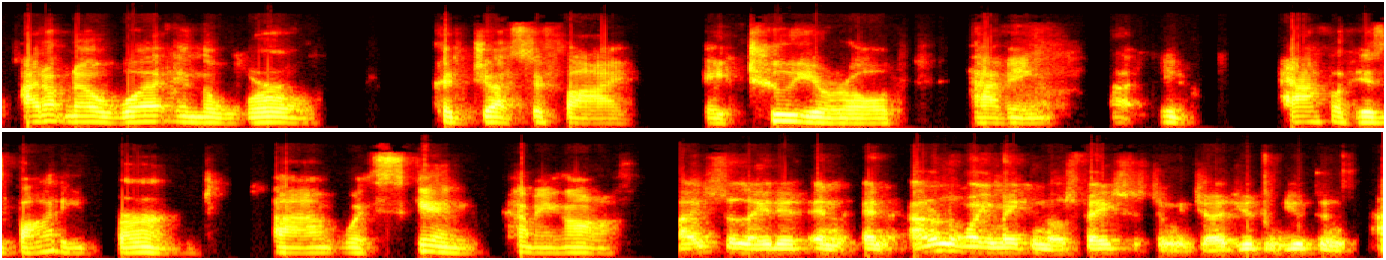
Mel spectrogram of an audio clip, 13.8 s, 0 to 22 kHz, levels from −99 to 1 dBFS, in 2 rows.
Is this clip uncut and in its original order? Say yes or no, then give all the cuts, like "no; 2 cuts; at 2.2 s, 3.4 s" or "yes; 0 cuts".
no; 2 cuts; at 5.4 s, 10.2 s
